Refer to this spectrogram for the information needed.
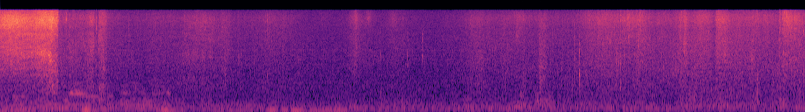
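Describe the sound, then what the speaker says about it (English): Motorcycle paint pieces being hand-sanded smooth before more primer, a steady close scraping and rubbing that runs on and off for several seconds after a brief louder burst at the start. "sand these pieces down get everything smooth"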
